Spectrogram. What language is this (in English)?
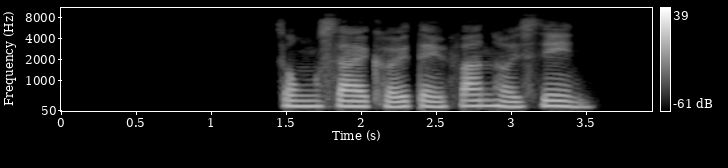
Cantonese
